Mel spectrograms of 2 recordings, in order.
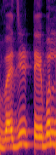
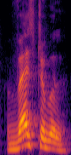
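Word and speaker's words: vegetable: अब दोस्तों इस वर्ड की प्रोनाउंसिएशन भी आप देख लीजिए, इसको हम वेजिटेबल नहीं बोलते, ये जो कुर्सी और टेबल है वो अलग है, हम इसको बोलेंगे वेजिटेबल।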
